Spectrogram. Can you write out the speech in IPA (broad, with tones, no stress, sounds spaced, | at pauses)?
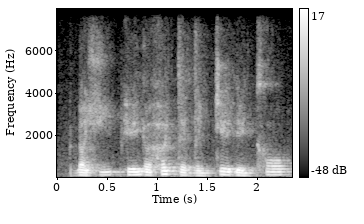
ɠ a˨ ç i˨˦ pʰ e˨˦ j ɐ˨ h ɐ˦ j t ɛ˨ d a˨ ʎ c e˦˨ ɗ e˨ j kʰ ɔ˦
